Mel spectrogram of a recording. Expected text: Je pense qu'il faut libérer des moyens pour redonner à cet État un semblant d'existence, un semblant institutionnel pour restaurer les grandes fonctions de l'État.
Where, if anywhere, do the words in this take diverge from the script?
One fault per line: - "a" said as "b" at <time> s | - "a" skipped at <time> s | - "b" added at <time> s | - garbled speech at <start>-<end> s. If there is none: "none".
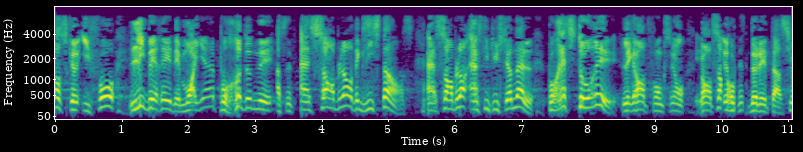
- "État" skipped at 3.6 s
- garbled speech at 9.6-10.4 s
